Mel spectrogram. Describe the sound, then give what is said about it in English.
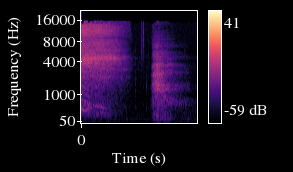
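An audience at a sermon takes a deep breath together: two faint, long, airy breathing swells separated by a short pause, with no talk. “On the count of three, I want everyone to take a deep breath.”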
